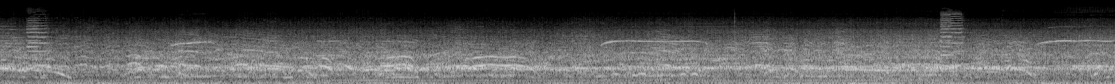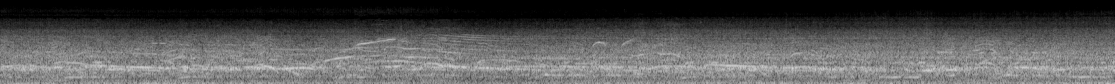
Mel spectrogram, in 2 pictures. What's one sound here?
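A large crowd of men shouts and cheers outdoors.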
